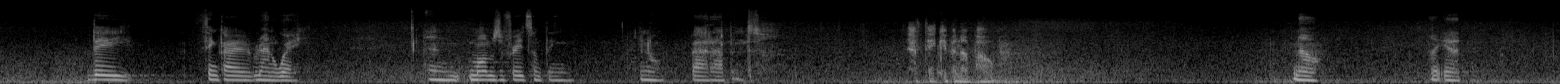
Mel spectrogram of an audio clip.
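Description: A teenage boy talks calmly, close by.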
